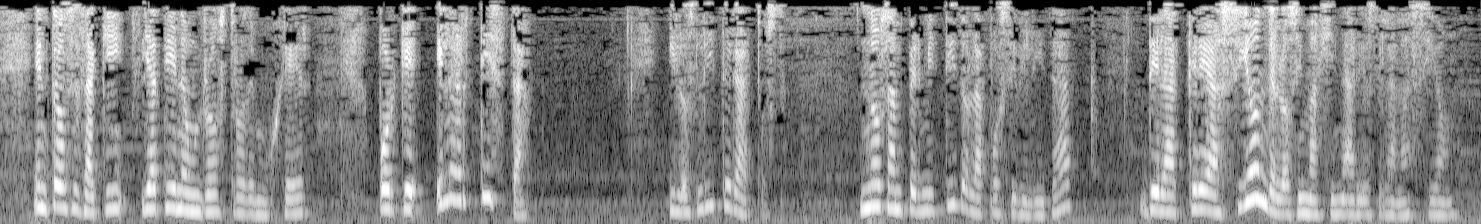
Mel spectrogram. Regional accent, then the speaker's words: Quito, Pichincha, Ecuador; Si nosotros sacamos números representativos de los habitantes que somos de Quito

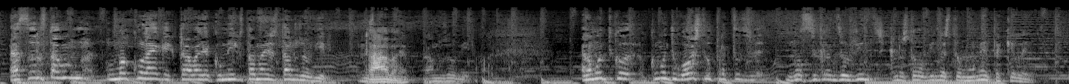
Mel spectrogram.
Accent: Limões, Portugal; now in France; Sou de Limões

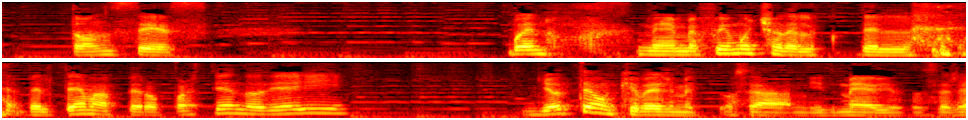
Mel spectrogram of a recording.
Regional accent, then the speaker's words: Cuenca, Azuay, Ecuador; accent: cantadito; Perdona mi acento, yo como soy cuencano, entonces hablo medio cantadito.

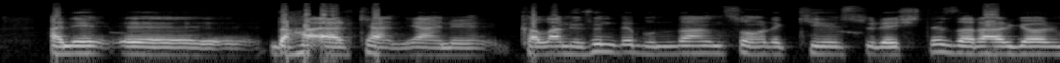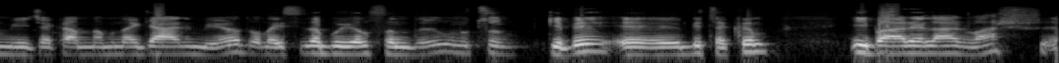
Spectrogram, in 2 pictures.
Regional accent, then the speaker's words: Sivas, Turkey; Ben Sivaslıyım. Orada da böyle teniniz yanar ayazdan.

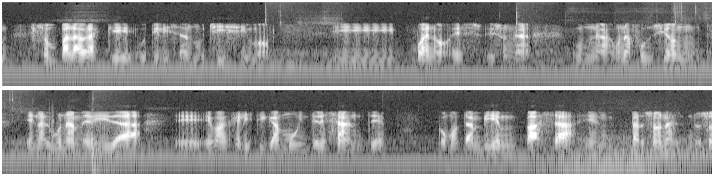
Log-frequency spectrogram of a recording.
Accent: Argentina; nosotros como argentinos a veces tenemos una actitud un tanto discriminatoria, me parece.

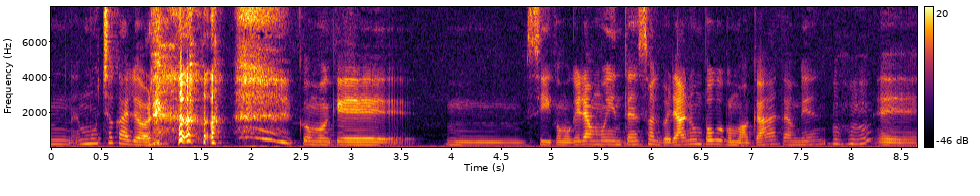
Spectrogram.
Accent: Buenos Aires, Argentina; moved away as an adult; nací en Buenos Aires, en Capital Federal, un 8 de febrero. Y bueno, vivía en Buenos Aires hasta los 30 y pico, siempre muy con el deseo de vivir en la naturaleza, queriendo irme de la ciudad

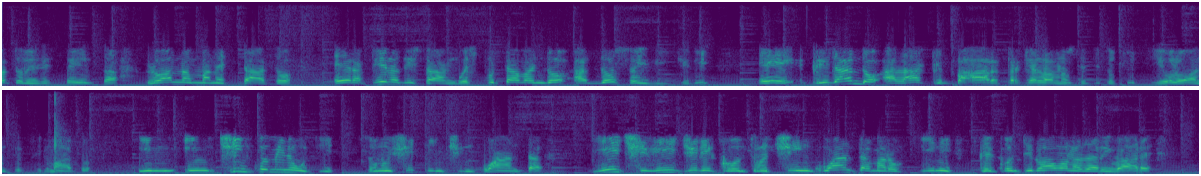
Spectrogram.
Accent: Turin, Piedmont, Italy; Qui in Torino, io sono di Torino, la città è un disastro

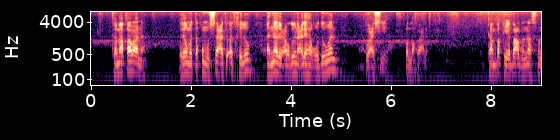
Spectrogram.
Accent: Sudan; عندنا في السودان يعني استعمال نحن نسميه التنباك

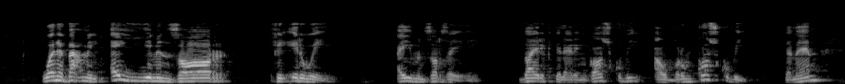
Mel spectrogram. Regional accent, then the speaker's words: Egypt; وممكن كمان عندنا في مصر الفلاحين مكن الري

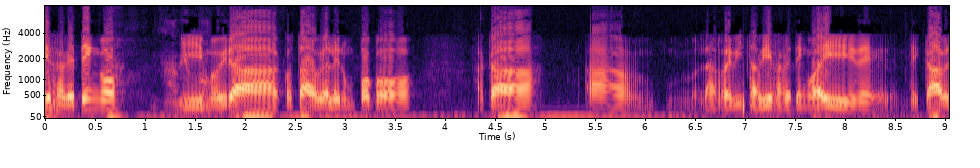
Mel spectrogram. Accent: Neuquén, Argentina; Sí, porque yo de chico vi en Neuquén.

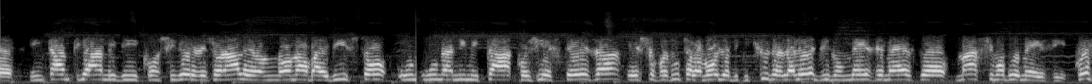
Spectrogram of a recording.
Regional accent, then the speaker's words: Emilia-Romagna, Italy; dobbiamo essere orgogliosi non solo come emiliano romagnoli ma come italiani

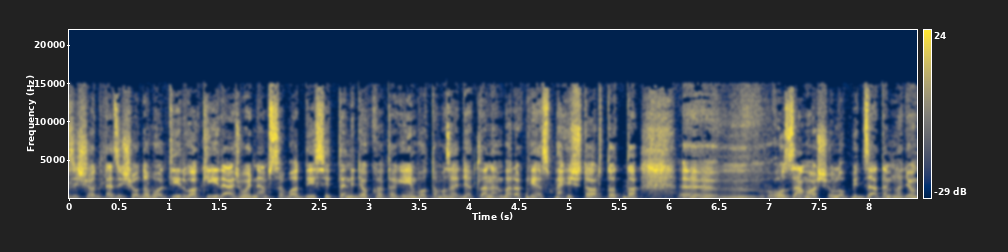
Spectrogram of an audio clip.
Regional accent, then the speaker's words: Hungary; Most is ugye magyarként, hogy a hotelba kellett egy vízforralóba főznöm gyakorlatilag a spárgát

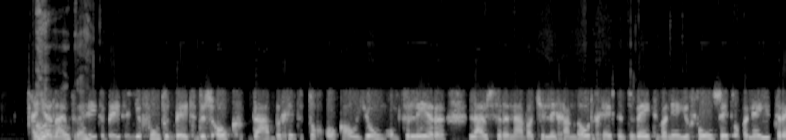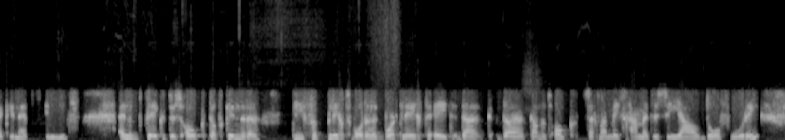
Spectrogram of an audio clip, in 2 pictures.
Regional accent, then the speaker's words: Winterswijk, Gelderland, Netherlands; born there; Ik ben Marokkaanse geboren in Winterswijk.

